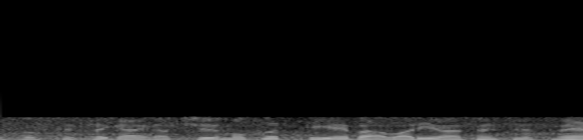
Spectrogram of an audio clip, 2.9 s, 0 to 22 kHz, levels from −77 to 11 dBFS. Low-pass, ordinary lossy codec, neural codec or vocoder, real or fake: 3.6 kHz; none; codec, 16 kHz, 16 kbps, FunCodec, trained on LibriTTS, 50 frames a second; fake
